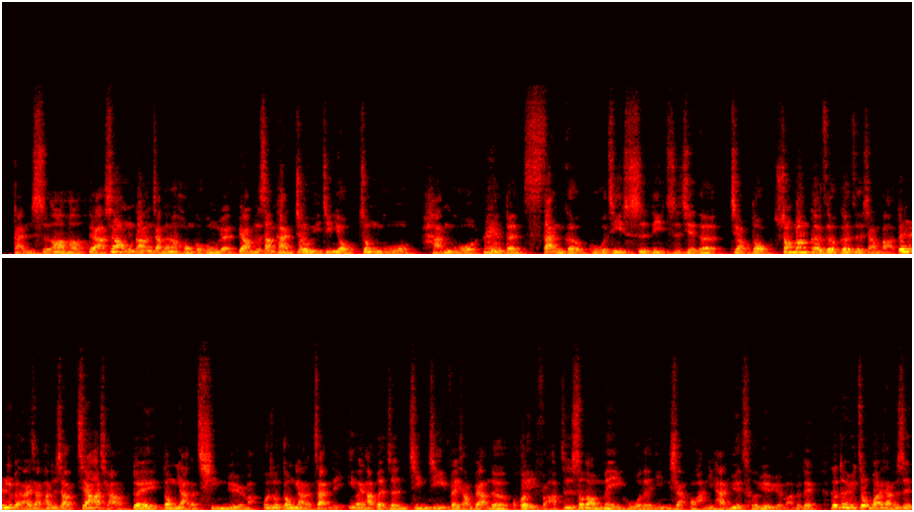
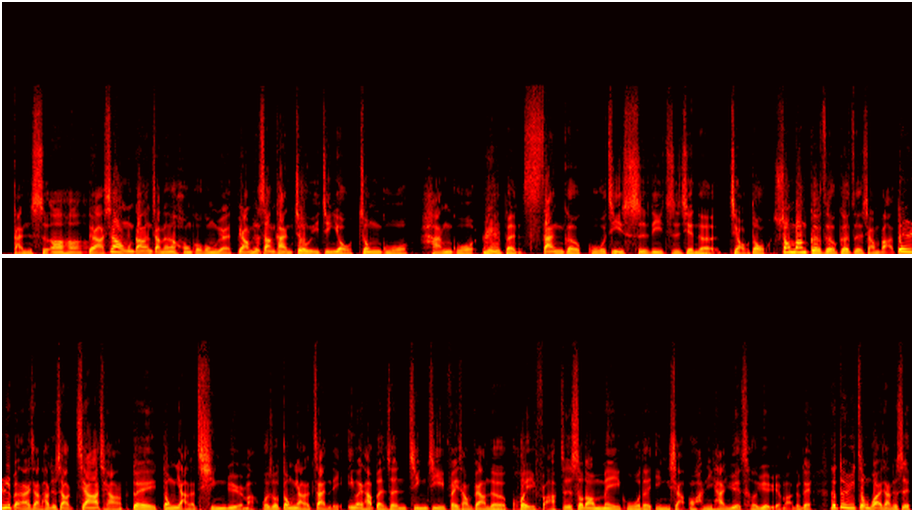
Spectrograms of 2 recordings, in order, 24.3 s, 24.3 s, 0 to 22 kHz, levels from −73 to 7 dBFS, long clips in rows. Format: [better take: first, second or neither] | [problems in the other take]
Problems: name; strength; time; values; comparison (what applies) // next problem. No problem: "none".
second | off-mic speech; far // room echo; very slight; dies away in 0.3 s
